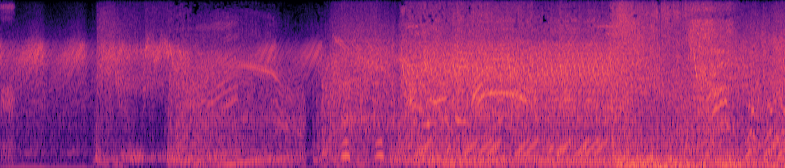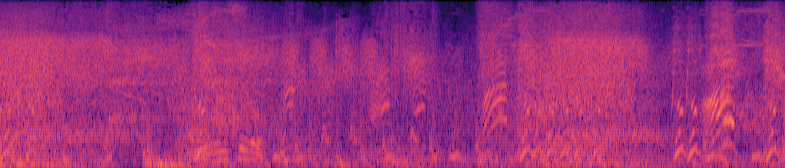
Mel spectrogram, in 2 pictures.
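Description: Punches and kicks land with sharp thuds.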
